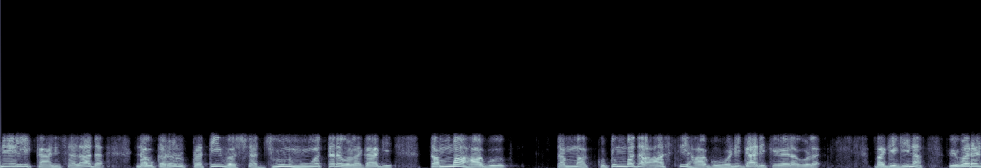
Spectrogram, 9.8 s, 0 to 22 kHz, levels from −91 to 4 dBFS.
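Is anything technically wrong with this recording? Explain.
Yes. Opus voice compression runs throughout the speech. The low-rate coder models the voice with linear prediction and codes its excitation very coarsely, and nothing survives above about 4.4 kHz. That narrowband, prediction-only character points to SILK mode at a bitrate near 6 kbps. The damage is heavy: the voice sounds muffled and telephone-thin, with a hoarse, buzzy and slightly robotic roughness where fine detail in the excitation has been discarded.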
